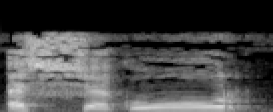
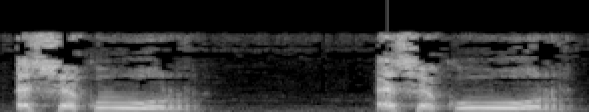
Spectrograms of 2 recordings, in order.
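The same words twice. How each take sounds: First: الشكور with the sheen held long and fully doubled; full doubled sheen. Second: الشكور with a short, single sh; under-doubled sheen. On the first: Tajweed teacher models الشكور properly, sheen fully doubled. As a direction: give الشكور a firm, lingering doubled sh. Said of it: "عدم كمال تشديد الحرف". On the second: Tajweed teacher shows the mistake, الشكور with weak single sheen. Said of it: "وهذا خطأ". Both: Shown as a demonstration.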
